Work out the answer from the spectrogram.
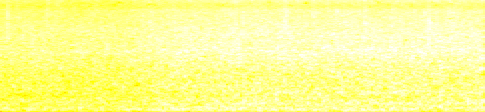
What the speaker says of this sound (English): You can kind of see maybe the rain pounding on my car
